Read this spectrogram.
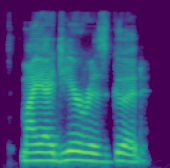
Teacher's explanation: Commonwealth speakers will link idea with is using an R. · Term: linking sound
